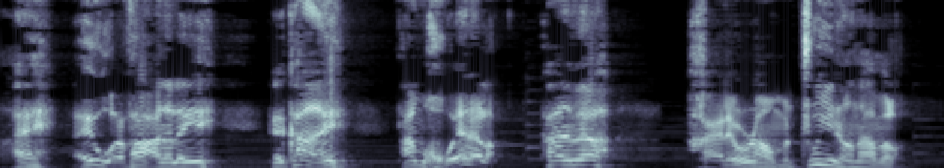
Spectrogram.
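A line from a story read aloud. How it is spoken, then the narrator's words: Shouting. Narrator (Chinese): 李成全啊，就站在船上喊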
